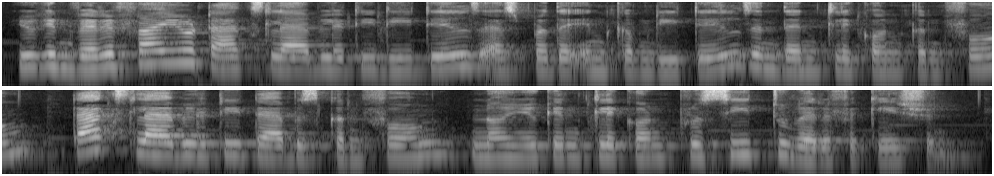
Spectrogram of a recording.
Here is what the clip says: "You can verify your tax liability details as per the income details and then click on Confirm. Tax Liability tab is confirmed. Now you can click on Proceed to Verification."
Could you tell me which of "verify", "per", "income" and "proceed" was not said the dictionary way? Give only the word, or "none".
per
